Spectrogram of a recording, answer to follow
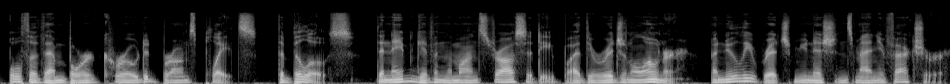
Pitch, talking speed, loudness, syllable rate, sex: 100 Hz, 145 wpm, -19 LUFS, 5.0 syllables/s, male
